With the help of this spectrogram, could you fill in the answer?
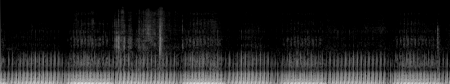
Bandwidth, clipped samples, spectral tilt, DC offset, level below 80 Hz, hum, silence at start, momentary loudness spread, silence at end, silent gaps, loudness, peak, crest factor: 8.6 kHz; under 0.1%; -8 dB/octave; under 0.1%; -20 dBFS; none; 0 s; 5 LU; 0 s; none; -24 LUFS; -6 dBFS; 14 dB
